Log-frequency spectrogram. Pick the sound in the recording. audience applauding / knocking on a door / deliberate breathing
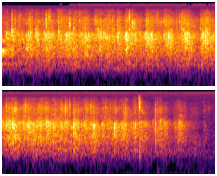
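audience applauding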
